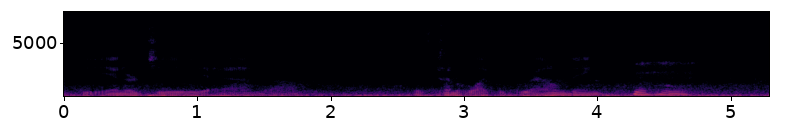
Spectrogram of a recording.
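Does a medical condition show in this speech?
No.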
